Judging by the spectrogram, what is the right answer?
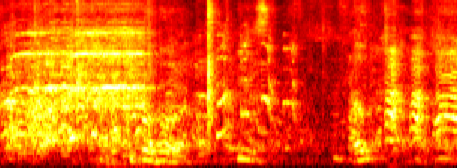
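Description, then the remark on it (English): A loud, shrill horse whinny sound effect rings out at the start, quavering and then trailing off, followed by people talking and chuckling. “Double horse points.”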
